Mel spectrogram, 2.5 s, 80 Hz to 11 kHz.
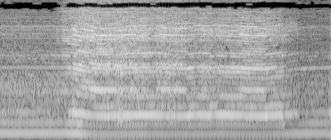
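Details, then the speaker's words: Drill Doctor XPK sharpening a 118° drill bit: a steady motor whine swells into bright, raspy grinding as the bit contacts the wheel. Keep sharpening until the grinding stops. "you want to keep sharpening until you don't hear that grinding noise that's when you know you're"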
